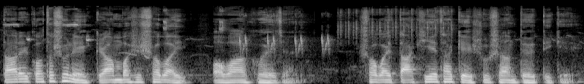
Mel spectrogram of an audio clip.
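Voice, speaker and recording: A man's voice: fairly low pitch, moderate pace, dark tone, slight background noise. A man reading scripted narration for a horror story.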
